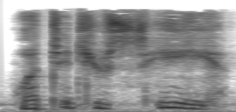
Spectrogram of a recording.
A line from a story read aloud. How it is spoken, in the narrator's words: I whispered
